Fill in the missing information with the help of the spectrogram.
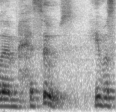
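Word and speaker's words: Jesús: j-e-s-u-s you know like jesus but we would all call him jesus he was called jesus because that's how they pronounce it the j is pronounced like an h so you know you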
